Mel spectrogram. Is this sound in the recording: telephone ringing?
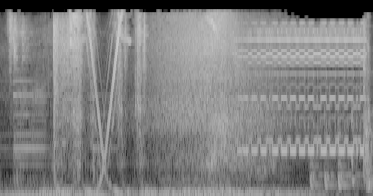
yes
